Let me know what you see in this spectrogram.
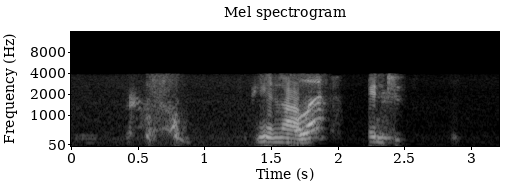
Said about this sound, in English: Excuse me, I got to sneeze.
